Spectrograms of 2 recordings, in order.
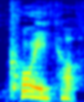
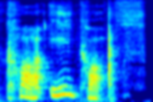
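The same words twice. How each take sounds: First: The two vowels blend into one sound. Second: The two vowels are said as separate sounds. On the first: "you pronounce them as one letter" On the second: "pronounced separately"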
